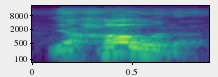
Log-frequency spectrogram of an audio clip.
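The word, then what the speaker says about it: יהודה: Yahawada.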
